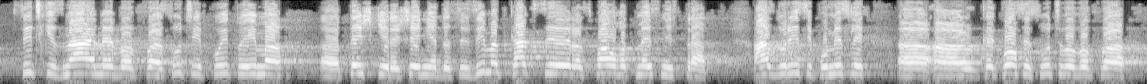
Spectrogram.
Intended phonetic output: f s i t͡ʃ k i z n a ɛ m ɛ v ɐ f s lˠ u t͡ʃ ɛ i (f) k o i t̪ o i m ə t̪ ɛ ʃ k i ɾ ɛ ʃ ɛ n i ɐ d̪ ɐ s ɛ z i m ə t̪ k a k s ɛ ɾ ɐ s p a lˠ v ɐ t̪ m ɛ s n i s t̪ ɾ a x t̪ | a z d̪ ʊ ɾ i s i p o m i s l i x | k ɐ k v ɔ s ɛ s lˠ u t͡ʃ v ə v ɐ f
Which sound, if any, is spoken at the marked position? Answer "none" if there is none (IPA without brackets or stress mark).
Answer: f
